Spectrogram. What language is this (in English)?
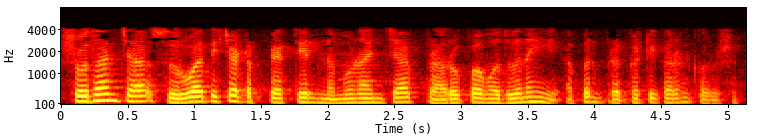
Marathi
